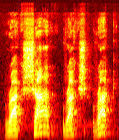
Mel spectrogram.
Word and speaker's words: Rakshasa: It's pronounced Rakshasa, like Picasso. Wait, how is Rakshasa similar sound as Picasso? But just the ambush is always fine.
